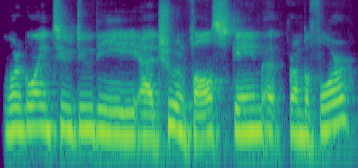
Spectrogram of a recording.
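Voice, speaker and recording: A man's voice: high-pitched, steady tone, measured pace, mellow. A man casually chatting and reading out odd facts, rambling with many restarts and frequent laughs.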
